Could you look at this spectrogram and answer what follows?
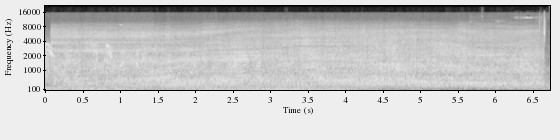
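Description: A Qantas airliner lands at Sydney Airport in wet, rainy weather, its engines a loud, continuous broad roar that holds steady for several seconds, with voices faintly present underneath.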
